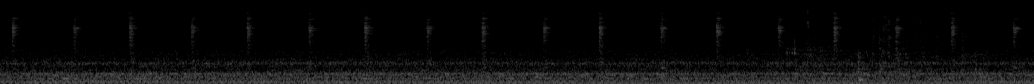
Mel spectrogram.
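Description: Soft, evenly spaced ticking, a little under two ticks a second, like a clock, over a faint steady hum.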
